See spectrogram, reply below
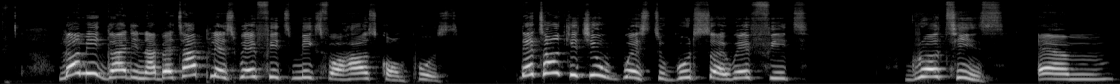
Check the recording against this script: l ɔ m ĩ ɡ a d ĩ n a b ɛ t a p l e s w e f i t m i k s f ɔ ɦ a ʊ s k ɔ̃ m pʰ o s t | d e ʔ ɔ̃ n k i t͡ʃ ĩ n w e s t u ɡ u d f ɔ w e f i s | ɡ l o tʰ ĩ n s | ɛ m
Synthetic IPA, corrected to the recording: l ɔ m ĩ ɡ a d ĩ n a b ɛ t a p l e s w e f i t m i k s f ɔ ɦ a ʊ s k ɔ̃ m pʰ o s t | d e t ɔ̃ n k i t͡ʃ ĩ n w e s t u ɡ u d s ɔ w e f i t | ɡ ɹ o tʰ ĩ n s | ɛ m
